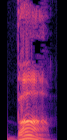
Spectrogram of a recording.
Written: bombe

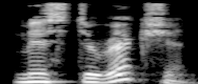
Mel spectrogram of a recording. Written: misdirection

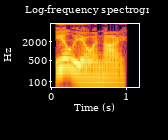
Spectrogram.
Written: elioenai

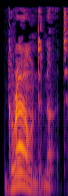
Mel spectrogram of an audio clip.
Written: groundnut

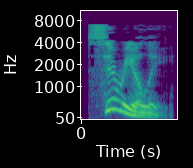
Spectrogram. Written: serially

